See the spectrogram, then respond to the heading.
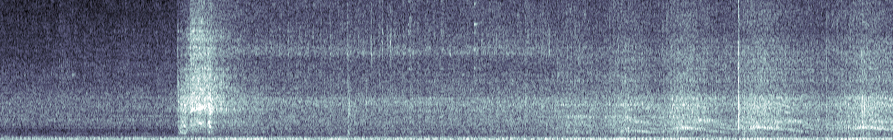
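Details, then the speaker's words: Yamaha Mio scooter after CVT repair, previously groaning "krok krok" on pull-away: starts and idles with an even low hum, lightly blipped, no rough drive noise; fairly smooth CVT operation. "Lumayan halus."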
